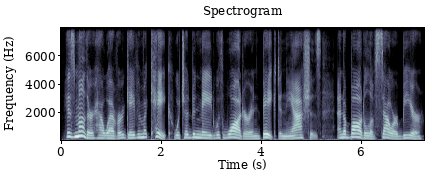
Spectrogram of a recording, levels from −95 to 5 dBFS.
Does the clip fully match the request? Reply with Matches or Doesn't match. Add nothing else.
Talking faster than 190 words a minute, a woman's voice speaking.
Matches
